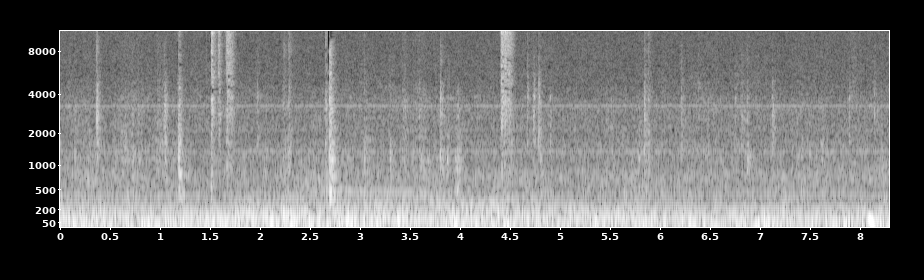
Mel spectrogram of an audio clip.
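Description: Handling noise from the underside of a FlashForge Dreamer 3D printer: a handful of sharp clicks and light taps, most in the first half, over a steady low hum.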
